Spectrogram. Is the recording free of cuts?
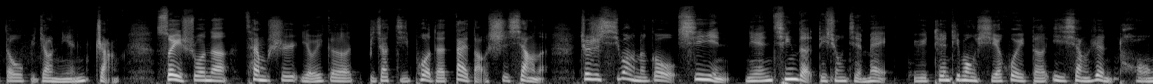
yes; 0 cuts

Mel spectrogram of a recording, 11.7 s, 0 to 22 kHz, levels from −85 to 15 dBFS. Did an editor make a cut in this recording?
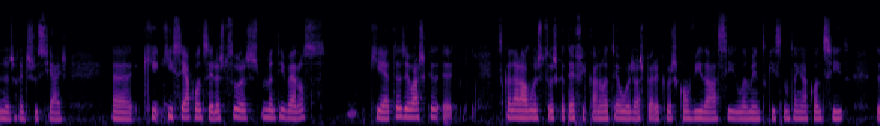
no; 0 cuts

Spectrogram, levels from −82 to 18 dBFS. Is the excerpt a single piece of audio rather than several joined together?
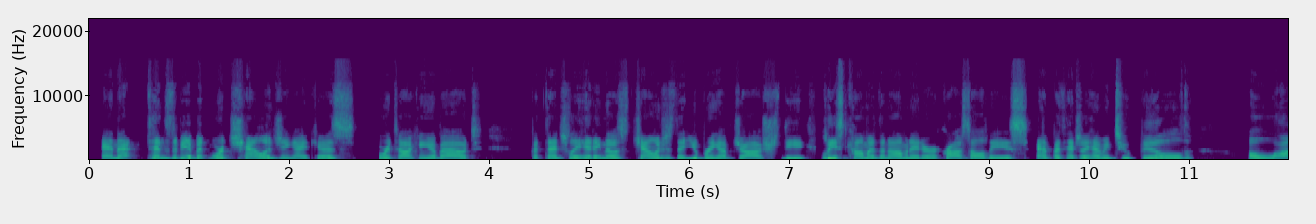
no; 3 cuts; at 2.2 s, 2.9 s, 7.3 s

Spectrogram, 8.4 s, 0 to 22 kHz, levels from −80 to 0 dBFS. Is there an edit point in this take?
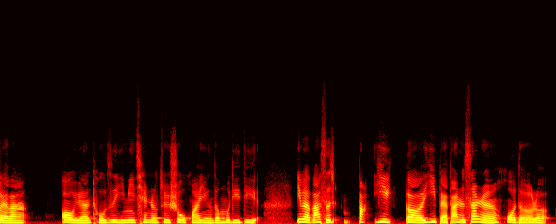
no; 0 cuts

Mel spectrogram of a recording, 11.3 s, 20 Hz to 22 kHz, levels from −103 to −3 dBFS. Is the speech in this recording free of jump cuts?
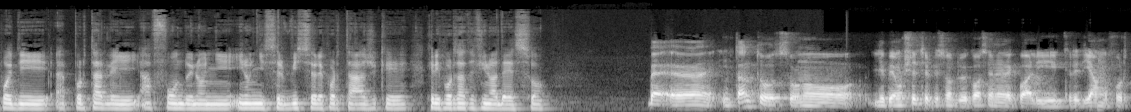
yes; 0 cuts

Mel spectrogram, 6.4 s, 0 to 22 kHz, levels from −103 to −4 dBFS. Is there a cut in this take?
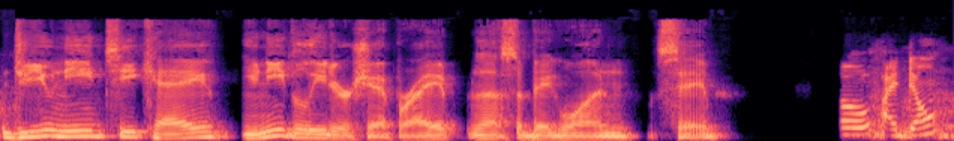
yes; 1 cut; at 5.2 s

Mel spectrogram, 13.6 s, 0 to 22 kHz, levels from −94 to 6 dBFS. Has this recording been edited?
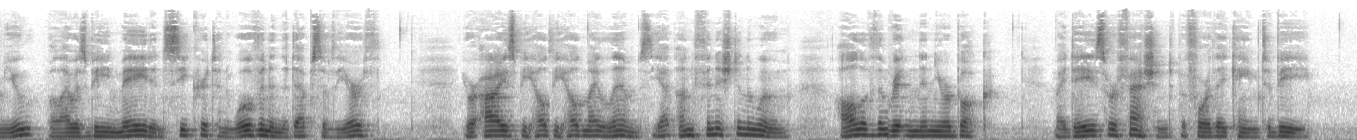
yes; 2 cuts; at 5.5 s, 8.9 s

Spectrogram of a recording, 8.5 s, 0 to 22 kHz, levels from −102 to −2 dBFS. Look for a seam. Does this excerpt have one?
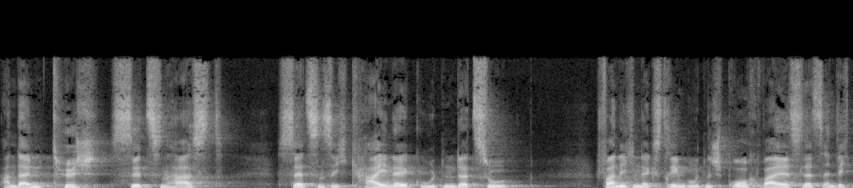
no; 0 cuts

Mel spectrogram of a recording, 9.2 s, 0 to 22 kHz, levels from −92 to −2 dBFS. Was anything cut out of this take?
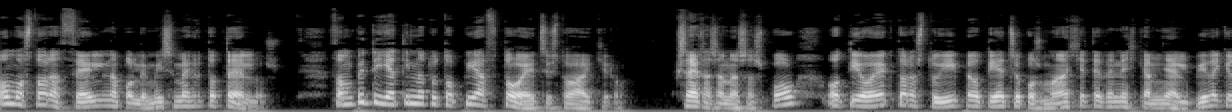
no; 0 cuts

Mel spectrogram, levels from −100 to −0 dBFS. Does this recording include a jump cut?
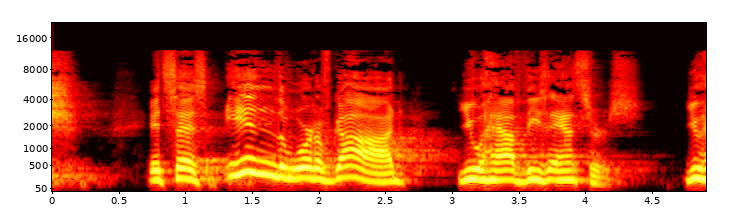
no; 0 cuts

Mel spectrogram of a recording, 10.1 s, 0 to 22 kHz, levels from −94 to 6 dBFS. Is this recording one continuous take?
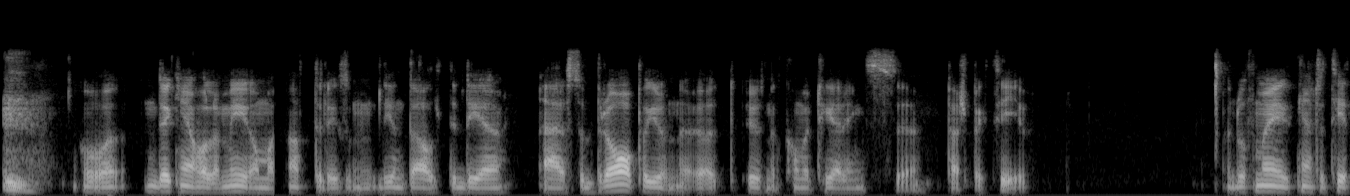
no; 3 cuts; at 2.0 s, 3.9 s, 5.7 s

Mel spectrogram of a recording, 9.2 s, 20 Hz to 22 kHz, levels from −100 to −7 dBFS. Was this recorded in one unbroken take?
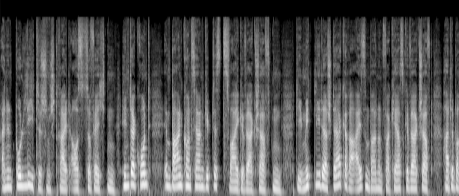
no; 1 cut; at 2.4 s

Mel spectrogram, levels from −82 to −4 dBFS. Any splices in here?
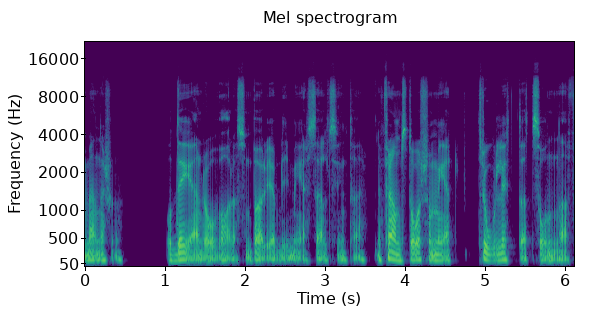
yes; 1 cut; at 3.6 s

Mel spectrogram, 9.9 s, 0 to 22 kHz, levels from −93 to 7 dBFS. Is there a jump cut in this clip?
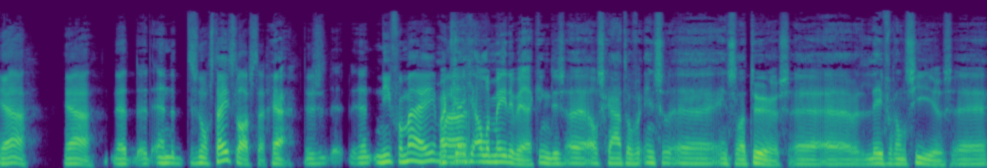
no; 0 cuts

